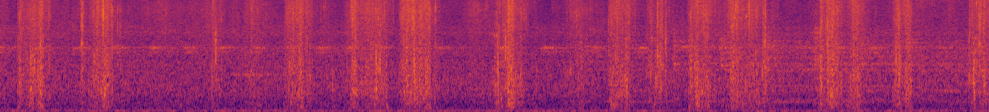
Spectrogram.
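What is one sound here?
Hands grip and scrape against rock in quick, repeated grabs.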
